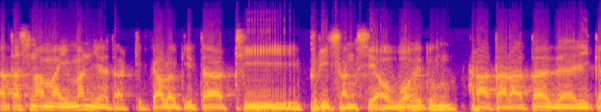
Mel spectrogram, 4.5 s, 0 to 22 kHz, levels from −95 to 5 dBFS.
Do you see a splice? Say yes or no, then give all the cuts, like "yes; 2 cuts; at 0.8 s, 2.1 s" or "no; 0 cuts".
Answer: yes; 1 cut; at 3.5 s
